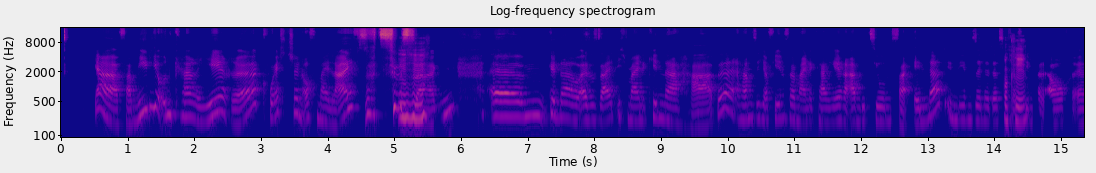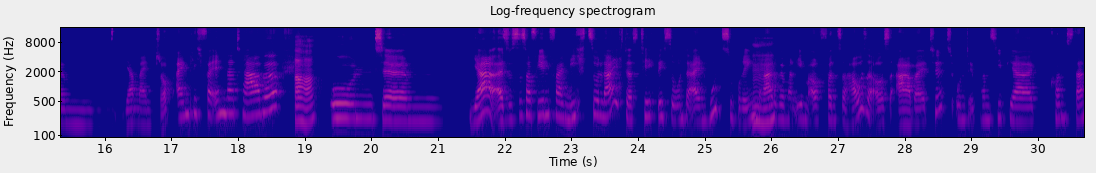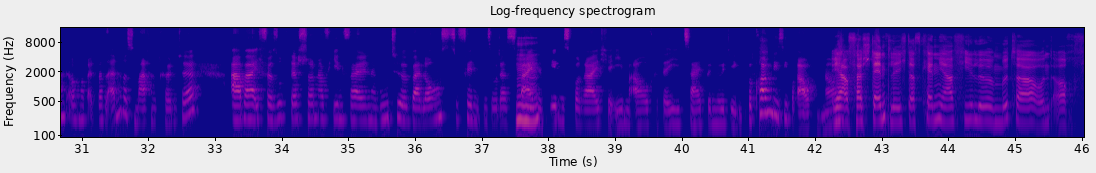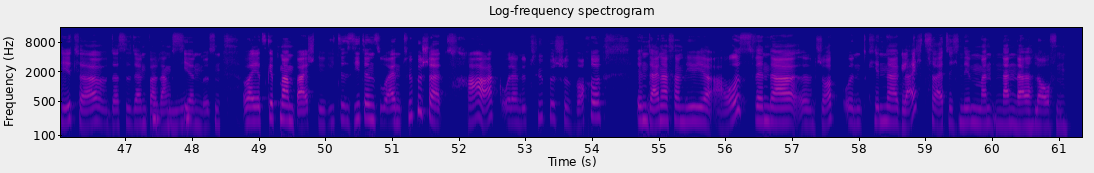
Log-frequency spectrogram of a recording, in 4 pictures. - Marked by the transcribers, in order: in English: "question of my life"; laughing while speaking: "sozusagen"; other background noise
- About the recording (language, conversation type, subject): German, podcast, Wie bringst du Familie und Karriereambitionen miteinander in Einklang?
